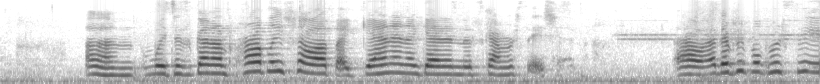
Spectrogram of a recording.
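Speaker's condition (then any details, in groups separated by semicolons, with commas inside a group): Cerebral palsy; talks differently than others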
